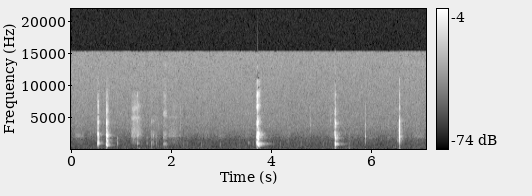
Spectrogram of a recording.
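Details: 1-week-old twin newborn with hiccups: short, sharp hiccups about seven in seven seconds, some with faint soft noises between; ordinary newborn hiccups.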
